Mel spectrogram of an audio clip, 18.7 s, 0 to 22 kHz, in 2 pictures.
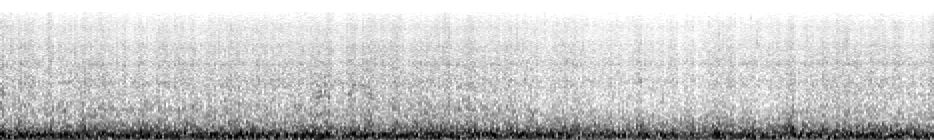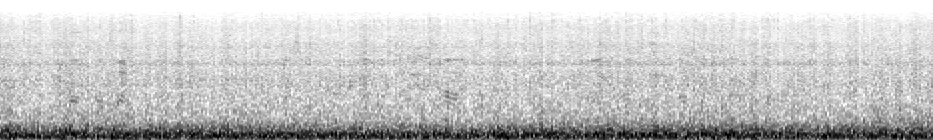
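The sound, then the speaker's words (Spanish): A loud, steady low roar of airplane engines during takeoff from San Salvador, El Salvador, fills the whole stretch, a dense rumble with a windy hiss on top that never lets up, heard from inside the plane as it lifts its nose and leaves the ground. “Sí, ya, ya calienta motores. Sí, ya veo el paso de cebra, este gigante que hay a la salida. Se alinean las, las luces y 3, 2, 1 y arriba, vamos.”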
